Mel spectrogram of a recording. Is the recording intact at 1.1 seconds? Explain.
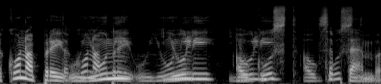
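No. At 1.1 s, as throughout the clip, there is a doubled audio track: a second full-band copy of the speech trails the original by roughly 0.7 s, about 5 dB quieter. It is likely a second capture through a slower path, or an edit holding two copies out of step. The copy carries no decay or room colour, so it sounds like a distinct, slightly softer repeat laid over the live speech.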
